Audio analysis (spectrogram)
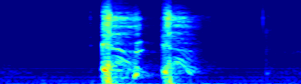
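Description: Two quick coughs close together, close and fairly sharp, followed by quiet.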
